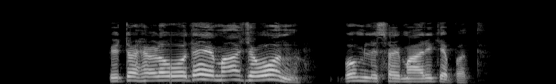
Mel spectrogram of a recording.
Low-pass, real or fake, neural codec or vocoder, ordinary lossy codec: 7.2 kHz; real; none; AAC, 48 kbps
